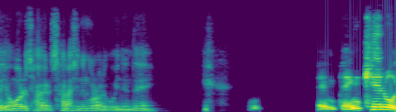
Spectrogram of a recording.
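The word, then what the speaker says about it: Banchero: 이게 두 분 다 영어를 잘하시는 걸로 알고 있는데 벤케로 이런 식으로 발음을 하더라고요. 그래가지고 네. 바로 벤케로 이렇게 말을 하니까 그냥 벤케로라고 부르면 될 것 같습니다.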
